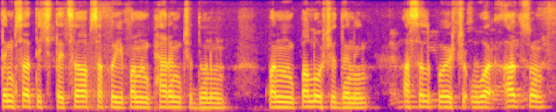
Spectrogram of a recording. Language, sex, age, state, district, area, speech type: Kashmiri, male, 18-30, Jammu and Kashmir, Bandipora, rural, spontaneous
